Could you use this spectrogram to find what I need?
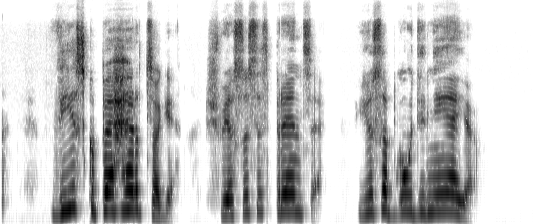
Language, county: Lithuanian, Vilnius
